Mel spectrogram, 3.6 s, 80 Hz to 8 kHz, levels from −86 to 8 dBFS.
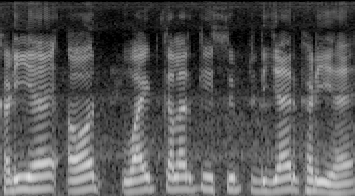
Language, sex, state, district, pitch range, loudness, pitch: Hindi, male, Madhya Pradesh, Katni, 160-185 Hz, -16 LUFS, 175 Hz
